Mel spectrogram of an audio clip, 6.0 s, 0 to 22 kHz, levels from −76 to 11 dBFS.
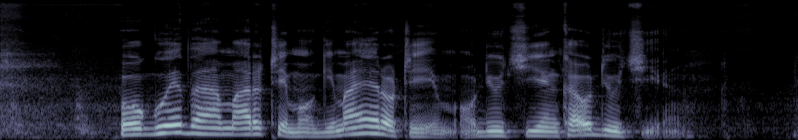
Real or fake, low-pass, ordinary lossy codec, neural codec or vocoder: real; none; none; none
